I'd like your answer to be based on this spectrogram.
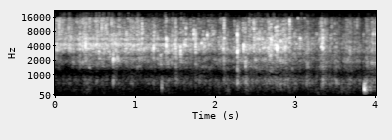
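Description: Vegetables sautéing in a little olive oil in a pan, giving a faint, steady high hiss of sizzling with scattered small crackles and pops throughout.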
